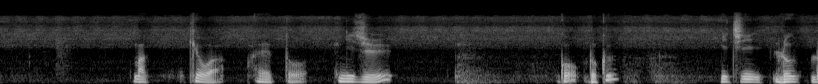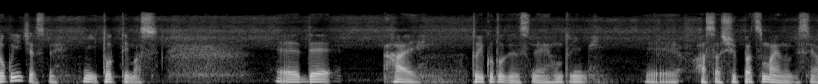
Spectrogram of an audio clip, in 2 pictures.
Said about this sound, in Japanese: 慌ただしい時、撮ってますので、セミの声とかですね、いろいろなノイズが入ってますが、すいません。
